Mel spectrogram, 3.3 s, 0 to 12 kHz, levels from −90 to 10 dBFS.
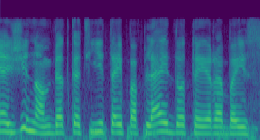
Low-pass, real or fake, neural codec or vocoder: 7.2 kHz; real; none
